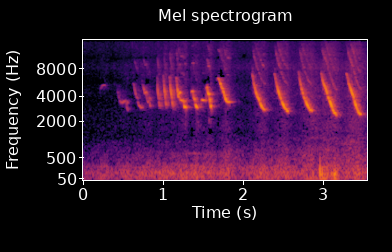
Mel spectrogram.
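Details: Canary song used as a model to train young canaries to sing quickly: thin rising-falling whistled notes at first, then a run of loud downslurred notes repeated about three times a second, over low background rumble.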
